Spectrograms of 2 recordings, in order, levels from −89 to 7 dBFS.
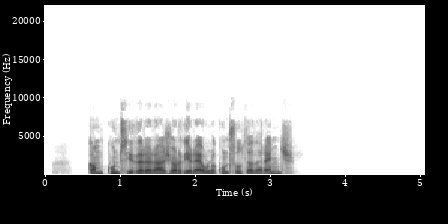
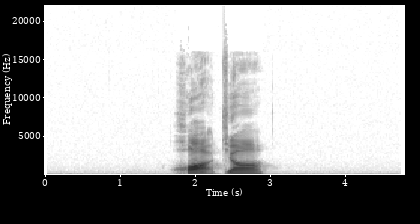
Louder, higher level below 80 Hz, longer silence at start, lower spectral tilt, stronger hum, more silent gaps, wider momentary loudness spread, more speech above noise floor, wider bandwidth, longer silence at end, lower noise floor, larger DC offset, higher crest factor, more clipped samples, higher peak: second, -23 LUFS vs -18 LUFS; second, -70 dBFS vs -60 dBFS; second, 0.6 s vs 1.8 s; about the same, -5.5 dB/octave vs -5 dB/octave; neither; neither; second, 9 LU vs 17 LU; first, over 67 dB vs 46 dB; second, 9.2 kHz vs 17 kHz; second, 1.75 s vs 1.9 s; first, under -90 dBFS vs -63 dBFS; neither; about the same, 20 dB vs 22 dB; neither; about the same, -4 dBFS vs -2 dBFS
